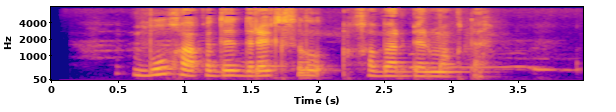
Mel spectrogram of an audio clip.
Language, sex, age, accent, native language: Uzbek, female, 25-34, Toshkent shahri, Uzbek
